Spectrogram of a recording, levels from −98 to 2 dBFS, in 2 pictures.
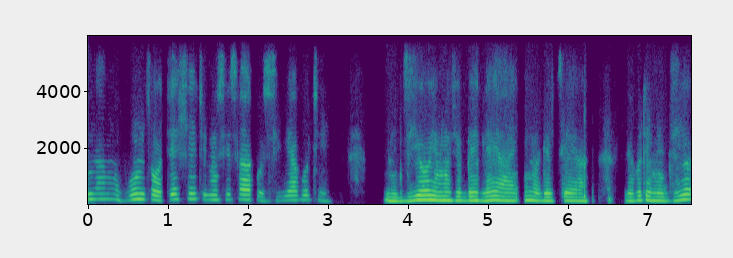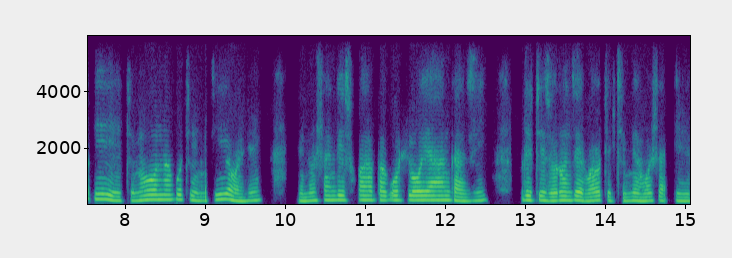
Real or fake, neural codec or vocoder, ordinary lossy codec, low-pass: fake; codec, 16 kHz, 8 kbps, FreqCodec, smaller model; Opus, 16 kbps; 5.4 kHz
